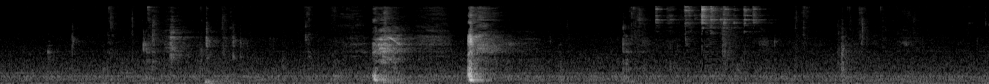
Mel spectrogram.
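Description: A woman coughs twice, about a second apart, with her fist at her mouth after drinking. A couple of seconds later come light clinks of cutlery and plates as food is handled at the table.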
